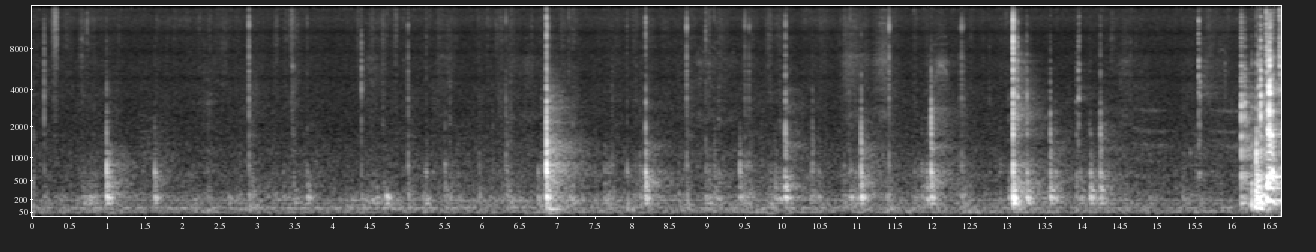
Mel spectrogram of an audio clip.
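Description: A screwdriver creaks and clicks as it drives a screw into wood.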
